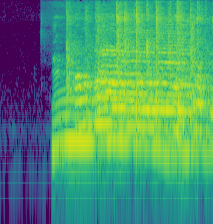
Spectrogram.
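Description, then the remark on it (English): After a brief silence, hands pat out a quick, steady drumroll on a surface for about a second and a half, with a voice holding a sustained tone over the rapid taps. “Which is, I'm going to be like some like drum.”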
